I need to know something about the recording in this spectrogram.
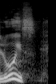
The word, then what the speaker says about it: Louis: cerro acá en uruguay entonces escribe ángulo de lewis y se pronuncia ángulo de louis no es el ángulo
